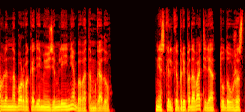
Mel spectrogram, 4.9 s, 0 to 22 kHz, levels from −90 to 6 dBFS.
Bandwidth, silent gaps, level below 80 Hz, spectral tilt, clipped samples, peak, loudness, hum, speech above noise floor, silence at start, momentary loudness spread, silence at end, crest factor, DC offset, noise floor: 16 kHz; 2.32-3.09 s; -38 dBFS; -5 dB/octave; under 0.1%; -6 dBFS; -20 LUFS; none; over 70 dB; 0 s; 4 LU; 0 s; 16 dB; under 0.1%; under -90 dBFS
